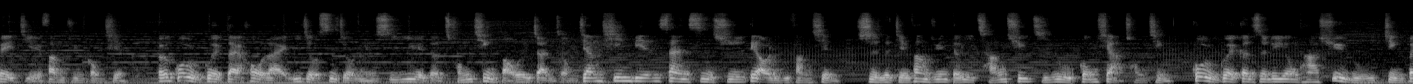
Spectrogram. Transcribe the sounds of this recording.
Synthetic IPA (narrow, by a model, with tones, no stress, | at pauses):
pe˥˩ɪt͡ɕjɛ̰˨˩fɑ˥˩ŋt͡ɕy˥nkʊ˥ŋɕjɛ˥˩n | ə˞˨˥kwɔ˧˥ɻu˨˩kwe˥˩ɪt͡sa˥˧ɪxo˥˩ʊla˧˥ɪʔi˥t͡ɕjo˨˩ʊsɹ̩˥˩t͡ɕjo˨˩ʊnjɛ˧˦nʂɻ̩˧˦ii˦˥ɥɛ˥˩d̪ə˩ʈ͡ʂʰʊ˧˥ŋt͡ɕʰi˥˩ŋpɑ˨˩ʊwe˥˧ɪʈ͡ʂa˥˨nʈ͡ʂo˥ŋt͡ɕjɑ˥ŋɕi˥npjɛ˥nsa˥˧nsɹ̩˥˨ʂʰɻ̩˥t̪jɑ˥˨ʊli˧˥fɑ˥ŋɕjɛ˥˩n | ʂɻ̩˨˩d̪ə˦t͡ɕjɛ˨˩fɑ˥˩ŋt͡ɕy˥nt̪ɤ˧˦i˨˩ʈ͡ʂʰɑ˧˥ŋt͡ɕʰy˥ʈ͡ʂɻ̩˧˥lu˥˩kʊ˥ŋɕja˥˩ʈ͡ʂʰʊ˧˥ŋt͡ɕʰi˥˩ŋ | kwɔ˧˥ɻu˨˩kwe˥˧ɪkə˥˧ŋʂɻ̩˥˧li˥˧jʊ˥˩ŋt̪ʰa˥ɕy˥˩lu˧˥t͡ɕi˨˩ŋpe˥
